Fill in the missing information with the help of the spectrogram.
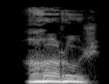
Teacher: le R français ne se fait pas avec la langue mais avec le fond de la gorge. Si votre langue est troupe en avant dans la bouche, le son ne sortira pas bien.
